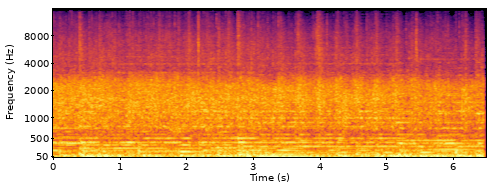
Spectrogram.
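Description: Audience applauding over music with held notes.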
